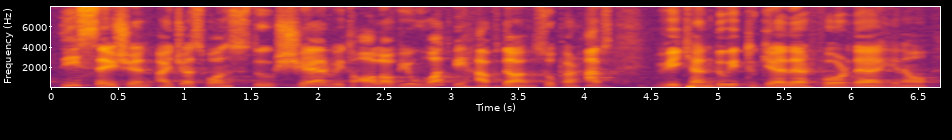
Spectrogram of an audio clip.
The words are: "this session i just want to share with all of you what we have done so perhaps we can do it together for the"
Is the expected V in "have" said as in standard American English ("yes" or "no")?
yes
